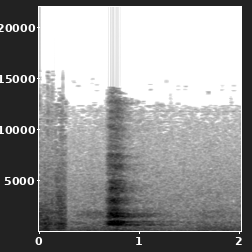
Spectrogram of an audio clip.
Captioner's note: sighs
